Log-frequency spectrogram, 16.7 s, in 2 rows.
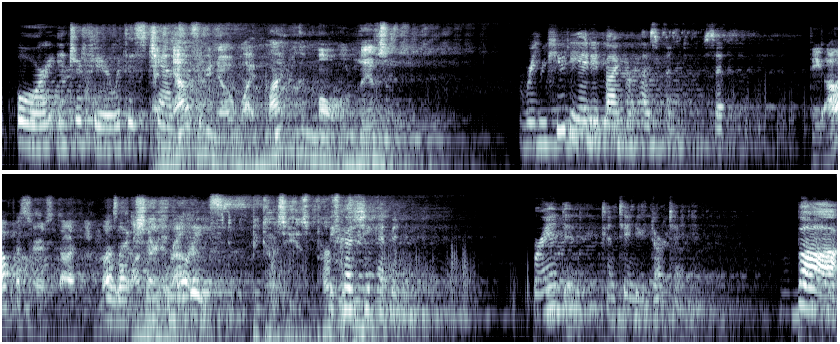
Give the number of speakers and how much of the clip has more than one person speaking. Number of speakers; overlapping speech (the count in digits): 4, about 20%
